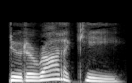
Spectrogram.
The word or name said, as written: deuterotoky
